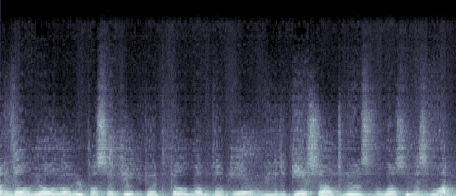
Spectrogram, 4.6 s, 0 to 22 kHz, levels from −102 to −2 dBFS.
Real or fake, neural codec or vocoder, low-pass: fake; codec, 44.1 kHz, 0.9 kbps, DAC; 19.8 kHz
